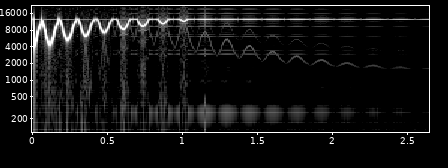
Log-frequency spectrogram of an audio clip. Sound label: Sound of a bird tweeting nicely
